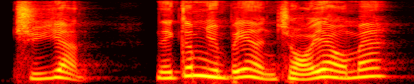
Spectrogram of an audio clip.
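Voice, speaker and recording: A woman's voice: a little high, lively intonation, a little fast, darkish tone, natural voice. A teenage girl with a Hong Kong Cantonese accent voicing a devoted, deferential magic mirror that counsels its owner in a student radio play. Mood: earnest counsel. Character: devoted magic mirror, flattering yet wise servant. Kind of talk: student radio drama acting.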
